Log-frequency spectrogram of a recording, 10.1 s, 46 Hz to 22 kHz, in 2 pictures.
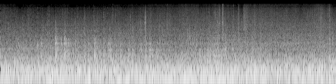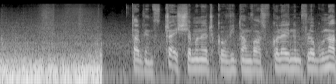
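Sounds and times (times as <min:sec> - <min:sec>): car engine and tyres rumbling: 0:00.0 - 0:06.6.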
